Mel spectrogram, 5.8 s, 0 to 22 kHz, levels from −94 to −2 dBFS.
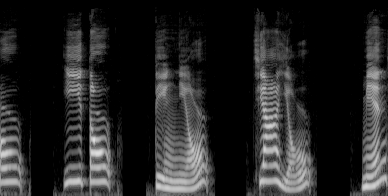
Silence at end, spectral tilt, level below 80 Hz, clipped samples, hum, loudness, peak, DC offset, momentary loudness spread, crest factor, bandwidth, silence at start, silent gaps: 0 s; -5 dB/octave; -66 dBFS; under 0.1%; none; -24 LUFS; -6 dBFS; under 0.1%; 17 LU; 20 dB; 15 kHz; 0 s; 0.47-0.80 s, 1.84-2.19 s, 3.23-3.69 s, 4.76-5.25 s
